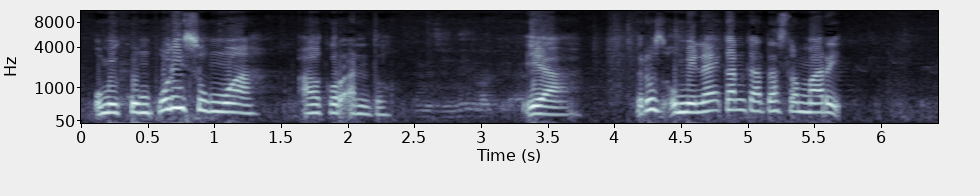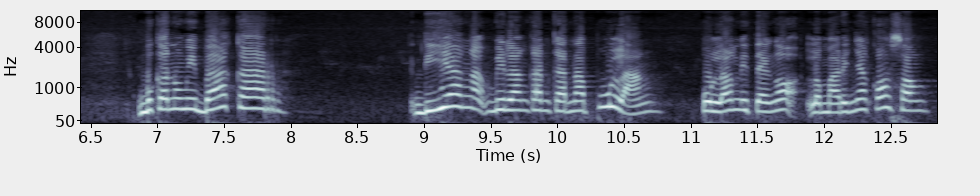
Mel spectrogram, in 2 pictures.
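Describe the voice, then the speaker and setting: A middle-aged woman, retelling a family story in an interview, swinging between soft murmurs and sudden loud exclamations. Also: a little high, normal speed, pauses often. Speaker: interviewed mother. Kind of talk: emotional personal storytelling.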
